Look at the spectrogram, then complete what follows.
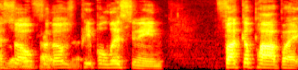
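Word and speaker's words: Whakapapa: So for those people listening, Fuckapapa is the correct pronunciation of the town.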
